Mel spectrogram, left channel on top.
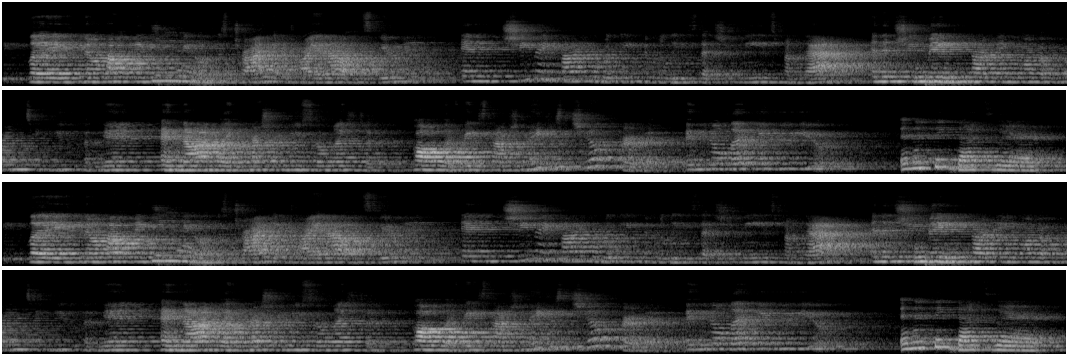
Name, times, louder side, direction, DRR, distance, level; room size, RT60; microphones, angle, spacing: voice 1, 0.3-4.2 4.6-8.4 8.7-11.9 12.2-14.4 14.8-17.2 17.5-18.9, equal, 10° left, -7 dB, 1.6 m, -30 dB
voice 2, 1.5-2.2 9.1-9.7 19.6-21.1, right 1 dB, 15° right, 0 dB, 0.3 m, -28 dB
10.5 x 5.9 x 4.1 m, 2.5 s
head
